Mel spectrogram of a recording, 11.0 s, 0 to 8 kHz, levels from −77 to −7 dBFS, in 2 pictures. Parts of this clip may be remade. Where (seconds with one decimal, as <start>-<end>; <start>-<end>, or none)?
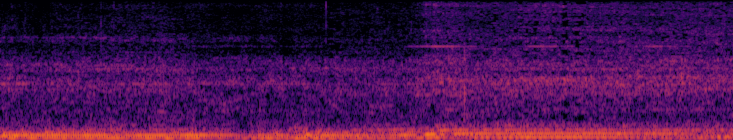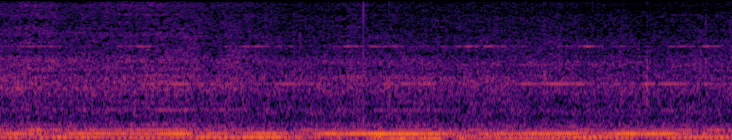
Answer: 1.4-2.4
